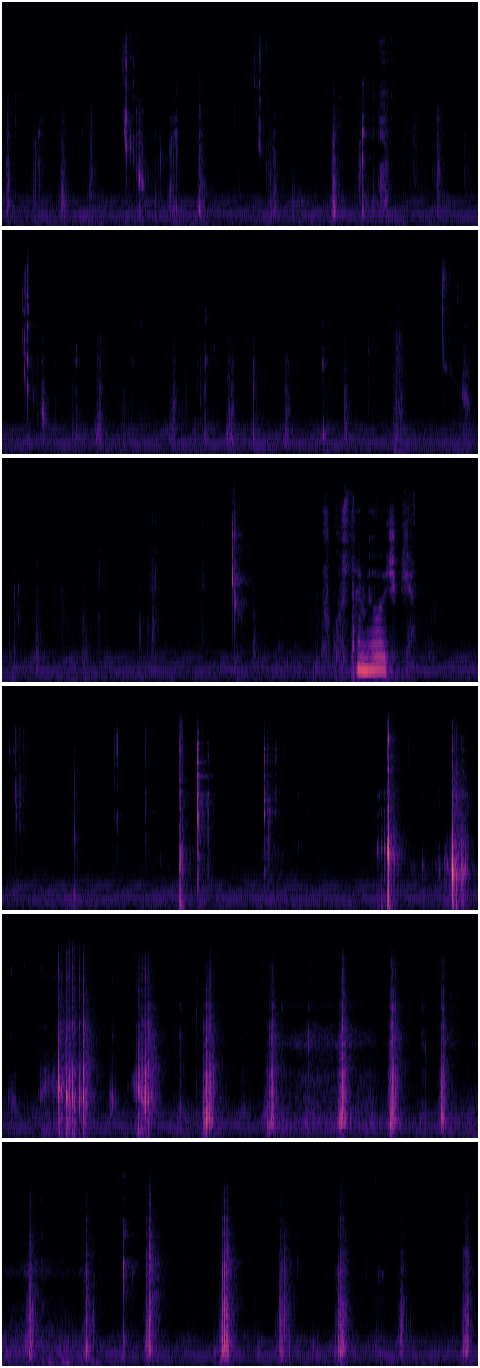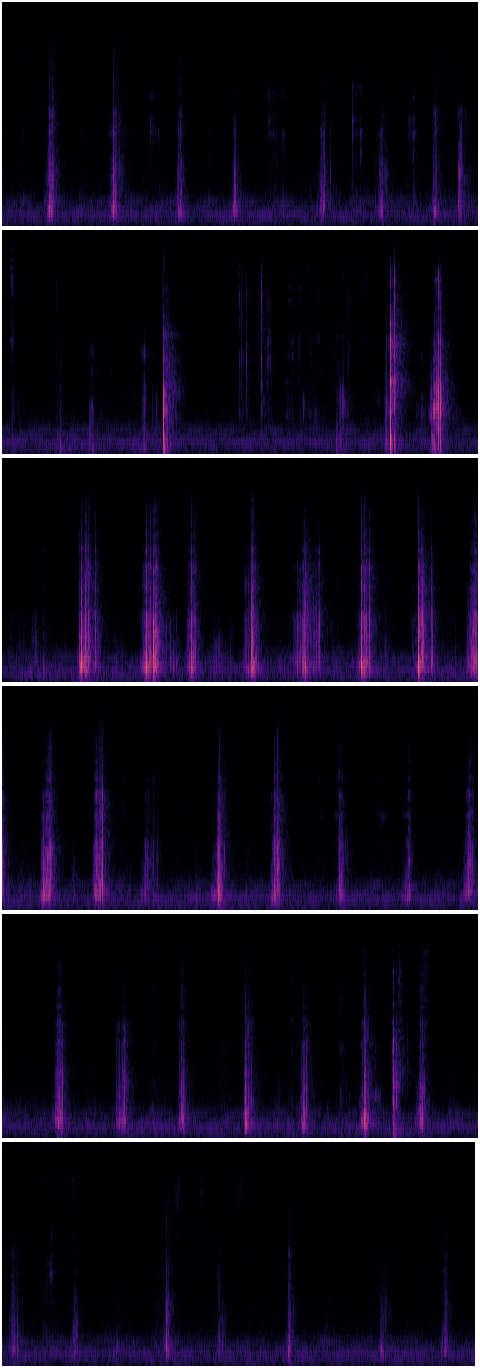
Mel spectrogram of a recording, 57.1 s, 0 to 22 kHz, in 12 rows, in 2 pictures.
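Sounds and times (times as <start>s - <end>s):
chalk crunching while chewing: 35.7s - 53.2s, 53.9s - 55.4s.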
